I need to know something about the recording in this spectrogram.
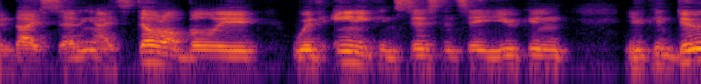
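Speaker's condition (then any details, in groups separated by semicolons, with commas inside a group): No condition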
